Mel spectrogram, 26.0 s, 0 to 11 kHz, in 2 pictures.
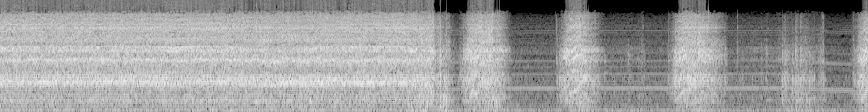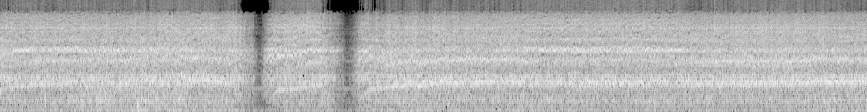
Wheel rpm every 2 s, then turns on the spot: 230, 230, 230, 120, 30, 30, 90, 210, 140, 150, 220, 220, 210.
8-10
